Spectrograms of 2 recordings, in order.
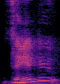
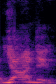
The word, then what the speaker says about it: Yondu: got more yeah because uh was it zan zandu how do you say his name with the mary poppins zandu yondo yondu that's what i knew what is the wire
